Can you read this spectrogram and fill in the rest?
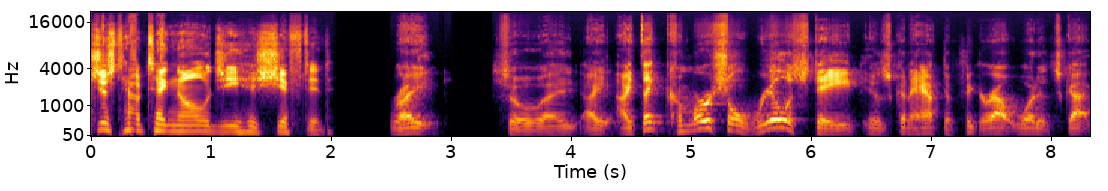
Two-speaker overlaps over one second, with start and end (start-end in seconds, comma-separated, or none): none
